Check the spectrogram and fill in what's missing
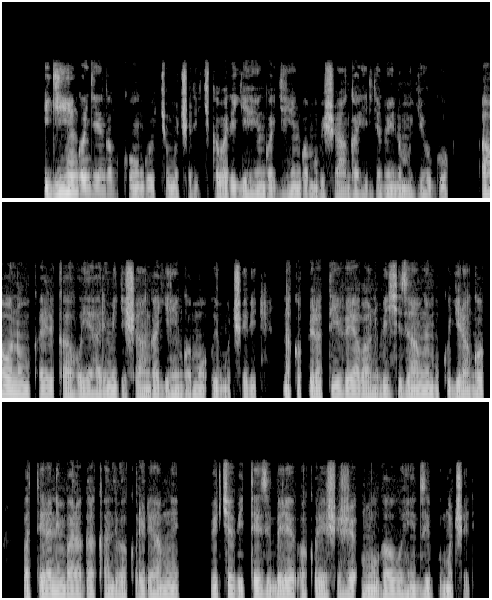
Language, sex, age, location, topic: Kinyarwanda, male, 18-24, Huye, agriculture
